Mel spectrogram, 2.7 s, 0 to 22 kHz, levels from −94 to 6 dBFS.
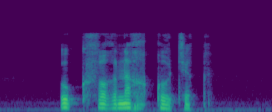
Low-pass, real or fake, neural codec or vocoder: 7.2 kHz; real; none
